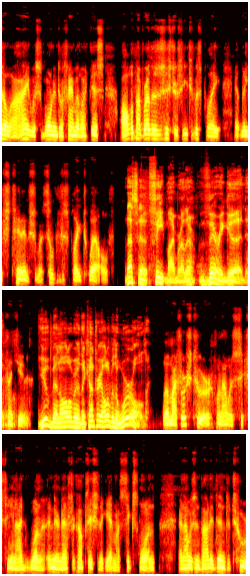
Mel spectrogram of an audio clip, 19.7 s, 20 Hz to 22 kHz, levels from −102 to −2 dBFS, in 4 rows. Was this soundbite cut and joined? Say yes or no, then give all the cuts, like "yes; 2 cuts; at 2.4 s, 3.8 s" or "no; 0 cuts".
yes; 1 cut; at 7.6 s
